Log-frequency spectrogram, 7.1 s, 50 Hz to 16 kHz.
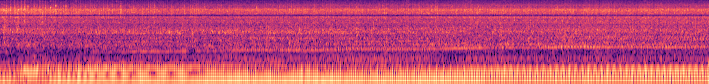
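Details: Mercedes 190SL with rebuilt Solex carburetors warming up before adjustment, about 99° ambient: steady, even low rumble holding a smooth fast idle with no misses or knocks. Healthy.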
